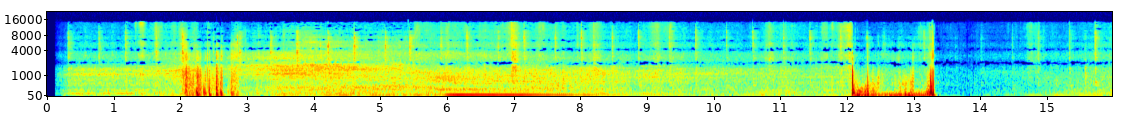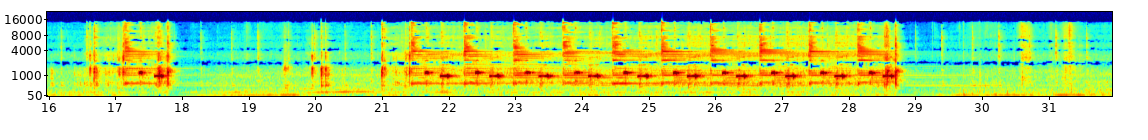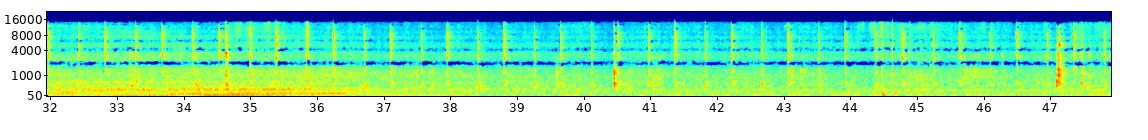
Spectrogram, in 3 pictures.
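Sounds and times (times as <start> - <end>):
clock pendulum ticking: 0.2 - 12.1, 12.8 - 47.9
cuckoo clock calling: 16.5 - 35.6.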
